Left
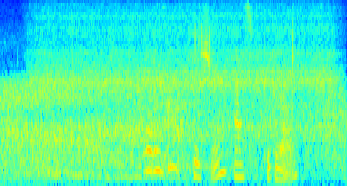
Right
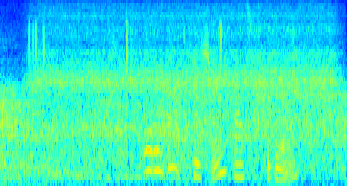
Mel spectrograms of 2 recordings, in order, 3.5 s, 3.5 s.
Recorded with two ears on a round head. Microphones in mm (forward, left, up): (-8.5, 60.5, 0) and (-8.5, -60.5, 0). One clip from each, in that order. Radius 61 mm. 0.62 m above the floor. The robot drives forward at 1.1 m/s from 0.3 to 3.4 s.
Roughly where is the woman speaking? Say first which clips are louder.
Left 3 dB; left.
